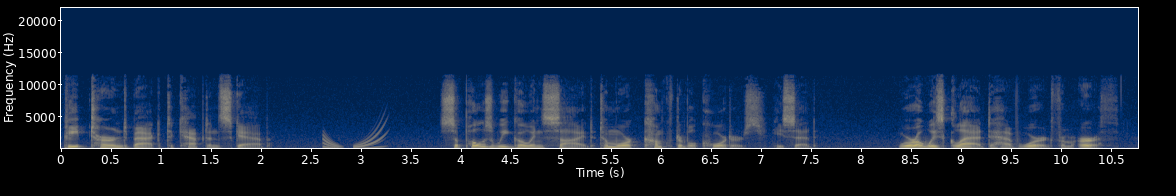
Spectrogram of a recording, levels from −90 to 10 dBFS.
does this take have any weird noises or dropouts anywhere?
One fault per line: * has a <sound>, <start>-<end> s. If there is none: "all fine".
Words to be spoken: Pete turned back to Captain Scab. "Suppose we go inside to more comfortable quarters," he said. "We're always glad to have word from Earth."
* has a chirp, 2.6-3.3 s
